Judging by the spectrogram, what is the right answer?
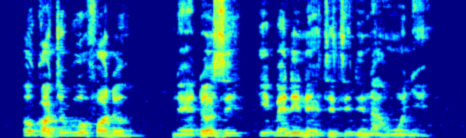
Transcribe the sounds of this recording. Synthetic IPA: ʊ˦kɔ˨t͡ʃʊ˦kʷʊ˦ʊ˦fɔ˦dʊ˦ | ne˨do˦zi˦i˦k͡pe˦dɪ˦ne˨ti˦t̬i˨dɪ˦na˨ŋʷʊ˦ɲḛ˨

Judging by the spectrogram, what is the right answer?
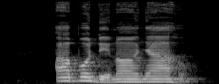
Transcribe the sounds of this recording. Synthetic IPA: a˦bʊ˦dɪ˨nɔ˦ɲa˦a˦ɦʊ̰˨

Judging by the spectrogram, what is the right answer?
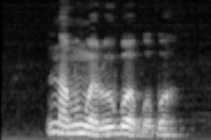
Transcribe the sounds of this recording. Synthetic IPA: n̩˦na˨mʊ˦ŋʷe˨ɾuu˦ɡ͡bo˦o˨k͡po˨k͡pɔ˦

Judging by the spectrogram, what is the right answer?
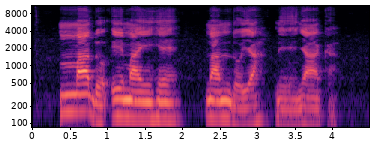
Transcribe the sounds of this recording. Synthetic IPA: m̩˦ma˦dʊ˨ʔɪ˦ma˦i˦ɦe˦ | na˨n̩˦dʊ˨ja˦ne˨e˨ɲa˦a˦ka˦

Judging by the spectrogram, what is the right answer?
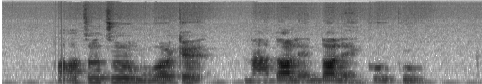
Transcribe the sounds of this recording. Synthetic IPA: ɔ˨tʊ˦tʊ˦mʊ˨ŋo˦ke˦ | na˨a˨dɔ˦lɪ˨n̩˦dɔ˦lɪ˨ŋ̩˨ku˦kuː˦˨

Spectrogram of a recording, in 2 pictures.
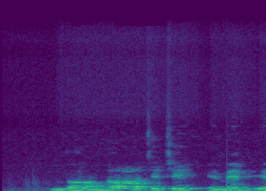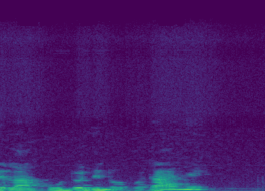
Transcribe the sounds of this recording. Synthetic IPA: n̩˨dɔ˨ɾɔ˨n̩˨dɔ˦ɾɔ˦t͡ʃɪ˦t͡ʃɪ˦e˨me˦bi˨e˦la˦u˦do˦dɪ˦no˨bo˨da˦a˨ɲɪ˦

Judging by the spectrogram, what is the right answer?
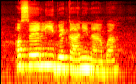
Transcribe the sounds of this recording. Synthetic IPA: ɔ˦se˦e˦li˦ɡʷe˦ka˨a˨ɲɪ˦na˨a˨ɡ͡ba˦

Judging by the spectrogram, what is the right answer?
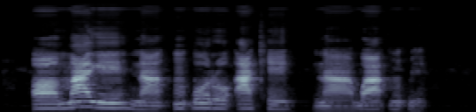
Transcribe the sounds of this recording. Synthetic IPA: ɔ˨ma˦ɣɪ˦na˨ŋ͡m̩˦k͡pʊ˦ɾʊ˦ʔa˦kʰɪ˦ | na˨a˨ɡ͡ba˦ŋ͡m̩˦k͡pḛ˨

